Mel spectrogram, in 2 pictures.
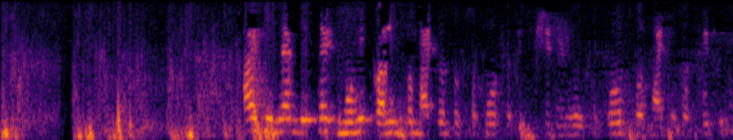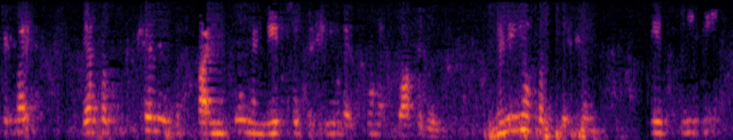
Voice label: voicemail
